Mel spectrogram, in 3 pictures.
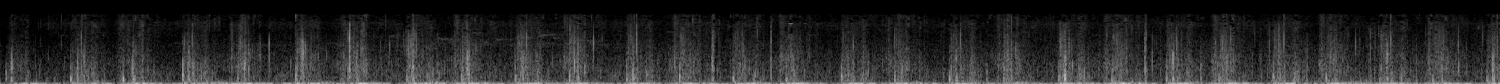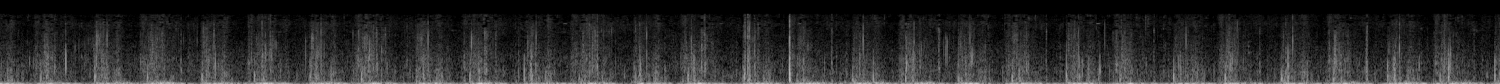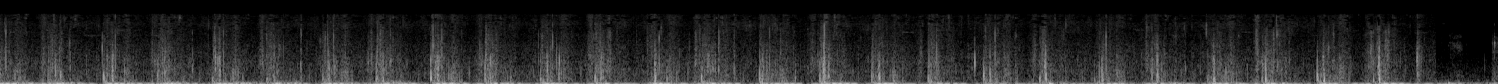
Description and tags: This is me hiking in the forest :-)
